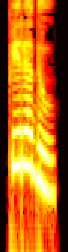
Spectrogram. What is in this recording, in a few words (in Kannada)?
"ಪಿರದು", Kannada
